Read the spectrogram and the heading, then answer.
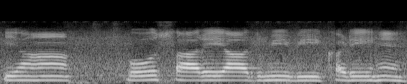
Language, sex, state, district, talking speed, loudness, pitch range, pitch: Hindi, male, Haryana, Rohtak, 105 wpm, -13 LUFS, 190-195 Hz, 195 Hz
